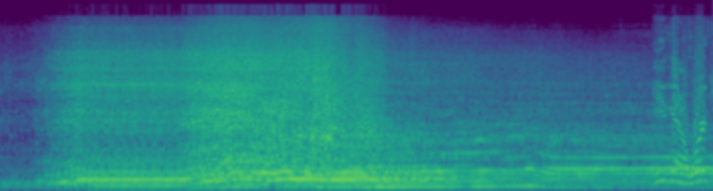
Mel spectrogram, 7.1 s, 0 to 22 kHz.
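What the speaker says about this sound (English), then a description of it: "So Aaron Walker will purge the nitrous, the big block nitrous-assisted 1970 Chevelle" A big-block, nitrous-assisted 1970 Chevelle drag car at a dragway roars loudly at a steady high pitch for several seconds, then drops off, with a voice briefly audible near the end.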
